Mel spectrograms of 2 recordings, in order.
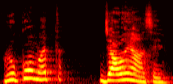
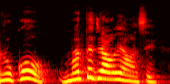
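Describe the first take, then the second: First: "रुको मत" run together, pause, then "जाओ"; pause after मत. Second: Drawn-out "रुको", break, then "मत जाओ" together; pause after रुको. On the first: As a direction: join मत to रुको, break before जाओ. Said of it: "बोलने के तरीके से उसकी सेंस चेंज हो जाती है". ("रुको मत" एक साथ, फिर "जाओ" से पहले विराम) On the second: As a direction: stop on रुको, join मत to जाओ. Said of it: "बोलने के तरीके से ही सेंस चेंज होगी". ("रुको" पर विराम, फिर "मत जाओ" एक साथ) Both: Shown as a demonstration.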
